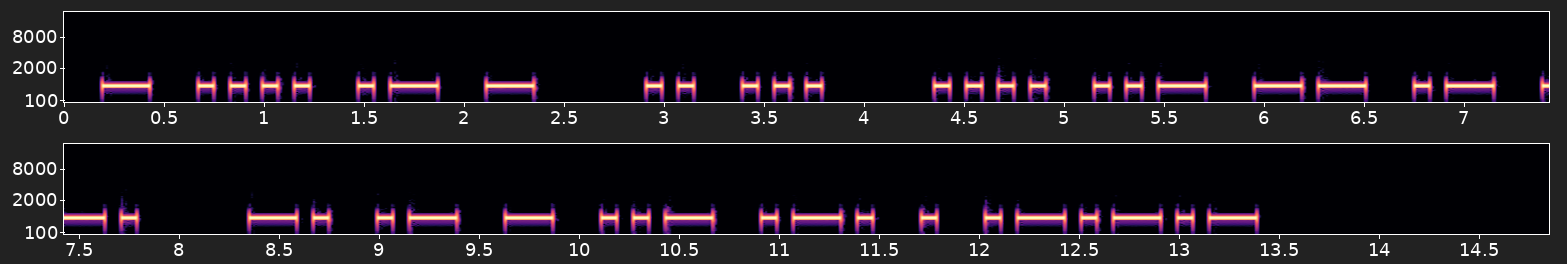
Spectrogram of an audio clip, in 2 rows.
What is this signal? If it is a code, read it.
Morse code, heard as a keyed tone, about 15 wpm, 700 Hz. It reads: THAT IS HUMAN NATURE.
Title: Sentences from Top 1000 Words - Review Part 3 - 15wpm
